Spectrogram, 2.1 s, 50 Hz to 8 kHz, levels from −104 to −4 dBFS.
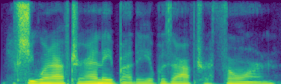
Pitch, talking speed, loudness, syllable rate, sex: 145 Hz, 255 wpm, -15 LUFS, 7.1 syllables/s, female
